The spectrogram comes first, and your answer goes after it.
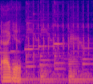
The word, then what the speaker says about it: agate: I'm pretty sure it's just agate.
